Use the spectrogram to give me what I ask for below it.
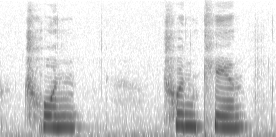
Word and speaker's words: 春天: So pronunciation as a 春天, so that is the springtime.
